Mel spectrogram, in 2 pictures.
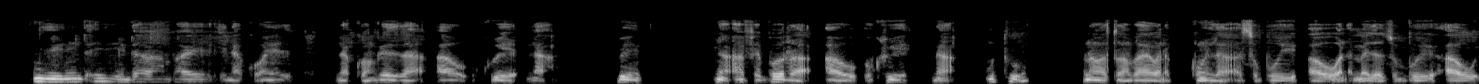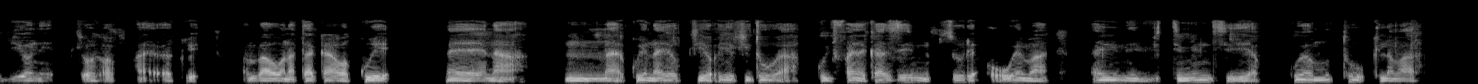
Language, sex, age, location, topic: Swahili, male, 18-24, Wajir, health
